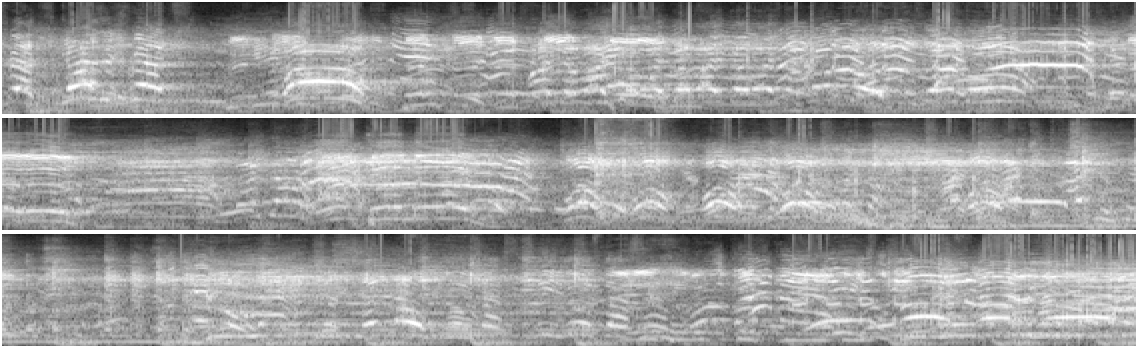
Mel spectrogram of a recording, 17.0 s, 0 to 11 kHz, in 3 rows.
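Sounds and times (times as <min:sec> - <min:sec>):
crowd noise: 0:00.0 - 0:17.0
people shouting and talking: 0:00.0 - 0:17.0.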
